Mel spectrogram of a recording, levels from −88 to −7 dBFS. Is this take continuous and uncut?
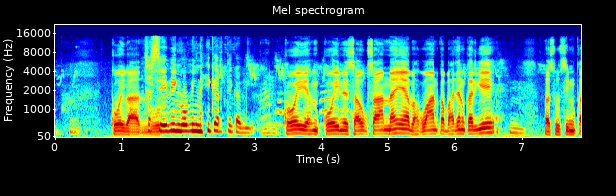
yes; 0 cuts

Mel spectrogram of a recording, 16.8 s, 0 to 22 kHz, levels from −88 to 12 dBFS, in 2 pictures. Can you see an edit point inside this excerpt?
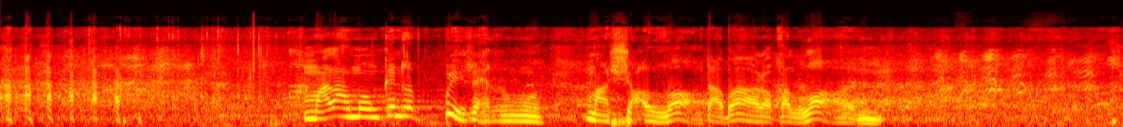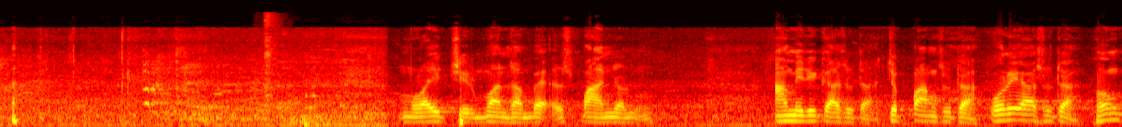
yes; 1 cut; at 11.3 s

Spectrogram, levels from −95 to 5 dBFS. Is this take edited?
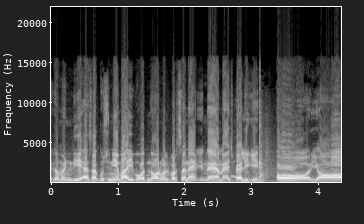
yes; 1 cut; at 2.3 s

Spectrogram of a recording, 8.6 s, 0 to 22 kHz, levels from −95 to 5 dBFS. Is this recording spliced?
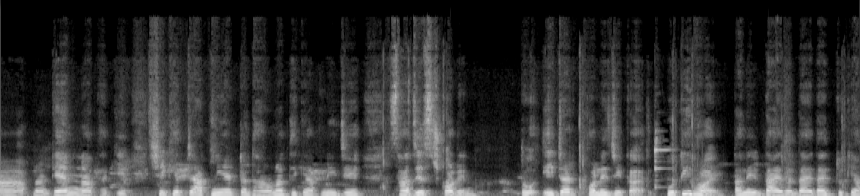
no; 0 cuts

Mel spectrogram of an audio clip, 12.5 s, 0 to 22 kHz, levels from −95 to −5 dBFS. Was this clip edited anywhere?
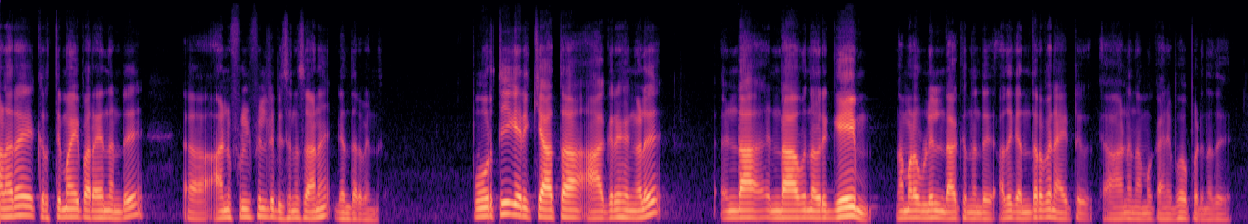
no; 0 cuts

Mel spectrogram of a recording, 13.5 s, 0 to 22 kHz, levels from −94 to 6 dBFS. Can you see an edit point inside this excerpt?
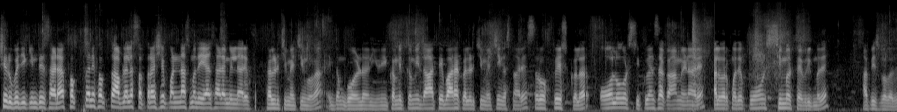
yes; 2 cuts; at 3.8 s, 10.7 s

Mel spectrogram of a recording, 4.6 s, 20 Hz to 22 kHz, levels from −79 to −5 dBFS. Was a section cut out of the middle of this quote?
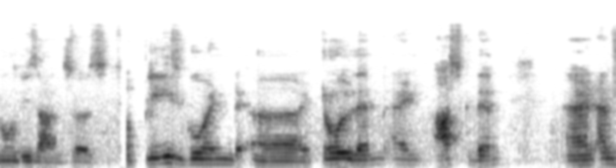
yes; 1 cut; at 1.1 s

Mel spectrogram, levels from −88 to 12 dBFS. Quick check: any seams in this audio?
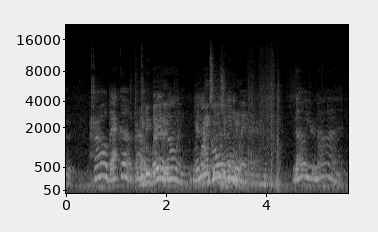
no; 0 cuts

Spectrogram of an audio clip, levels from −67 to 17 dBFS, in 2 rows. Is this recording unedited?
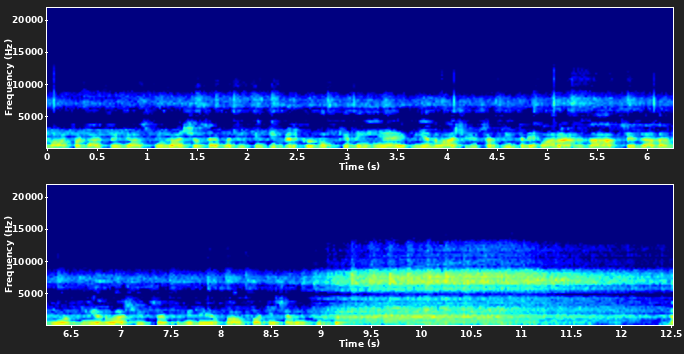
yes; 0 cuts

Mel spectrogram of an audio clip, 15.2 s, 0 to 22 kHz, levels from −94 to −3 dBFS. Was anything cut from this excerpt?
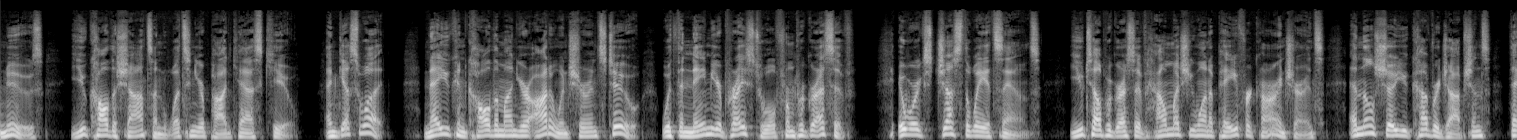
no; 0 cuts

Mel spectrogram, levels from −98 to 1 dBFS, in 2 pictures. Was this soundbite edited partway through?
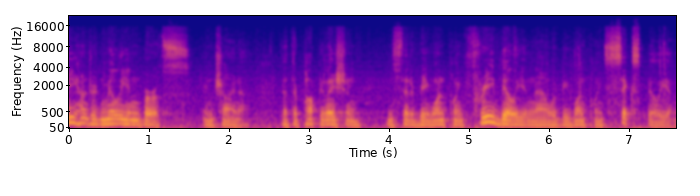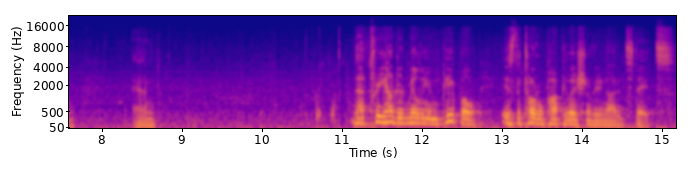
no; 0 cuts

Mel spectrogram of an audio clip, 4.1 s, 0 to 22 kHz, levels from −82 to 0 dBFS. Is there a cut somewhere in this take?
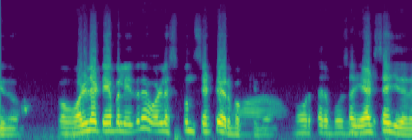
no; 0 cuts

